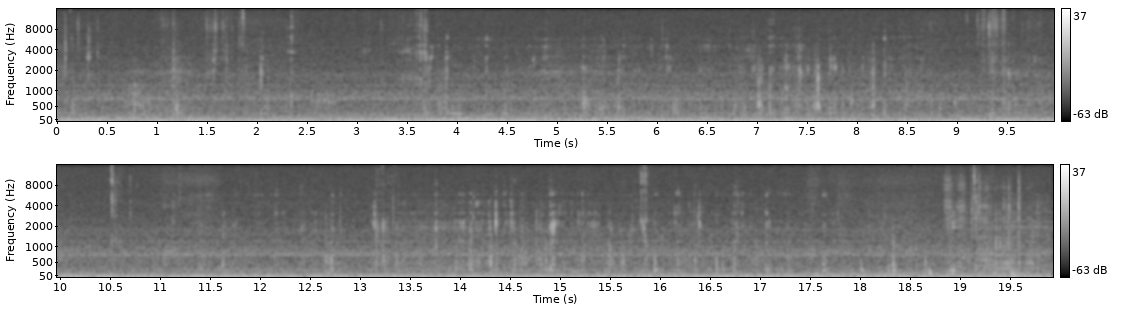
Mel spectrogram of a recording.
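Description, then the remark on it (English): Chewing of a crunchy marshmallow treat, with steady wet mouth sounds and frequent small crackling crunches throughout, quiet and intimate with no talking. “Someone eating marshmallows.”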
